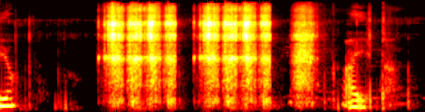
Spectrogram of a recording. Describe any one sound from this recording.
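A toothbrush scrubs teeth with quick rasping strokes.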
